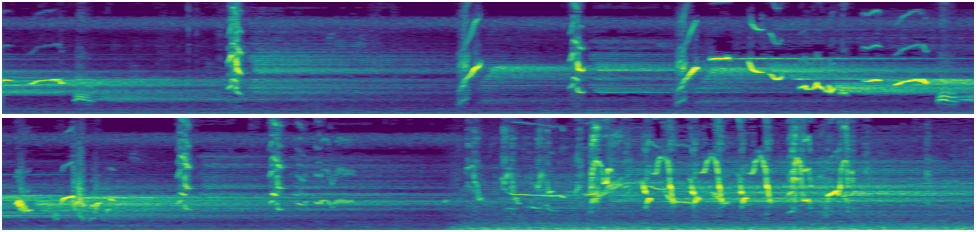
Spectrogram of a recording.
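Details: Oriental magpie-robin in an emotional display with its tail open, its song used as a lure for other magpie-robins. Separate whistled notes step down in pitch, then a rapid burst of chattering notes over a rough background hiss.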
